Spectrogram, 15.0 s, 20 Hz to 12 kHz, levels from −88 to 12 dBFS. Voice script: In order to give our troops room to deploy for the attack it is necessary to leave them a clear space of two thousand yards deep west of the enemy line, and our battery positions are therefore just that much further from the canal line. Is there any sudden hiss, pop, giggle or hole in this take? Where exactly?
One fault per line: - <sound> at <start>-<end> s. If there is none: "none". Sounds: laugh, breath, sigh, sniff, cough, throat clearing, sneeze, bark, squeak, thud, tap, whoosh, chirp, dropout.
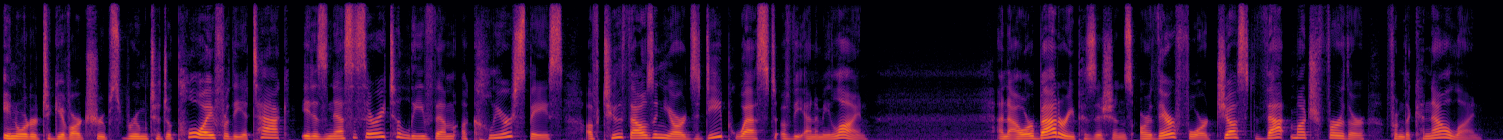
none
